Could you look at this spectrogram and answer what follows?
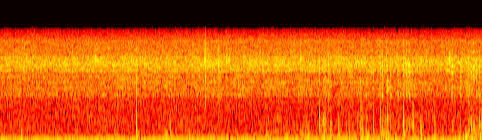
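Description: Steady hiss of falling water from a small waterfall running with a light flow. A cluster of small clicks and crackles sounds over it from about four seconds in.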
